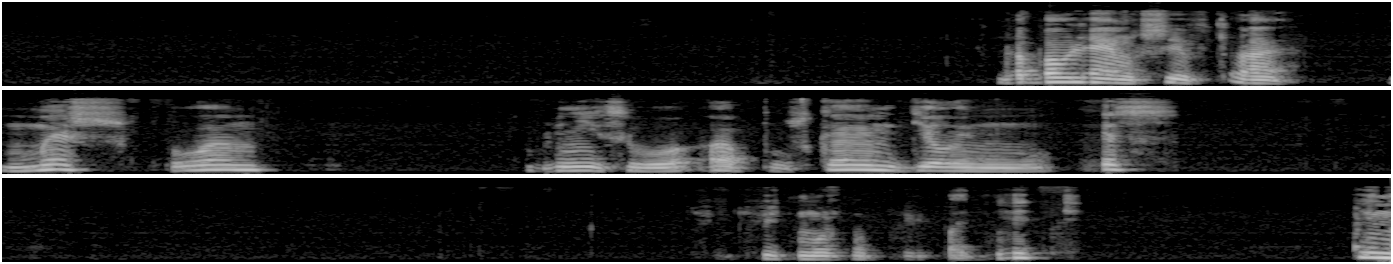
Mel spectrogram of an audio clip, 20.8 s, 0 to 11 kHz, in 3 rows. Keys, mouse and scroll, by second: 0.0-0.9 scroll down 3, 0.9 scroll up 3, 1.6 g, 3.9 KP_0, 5.5 shift+a, 9.5 click, 11.9 s, 14.3 s, 17.5 click.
